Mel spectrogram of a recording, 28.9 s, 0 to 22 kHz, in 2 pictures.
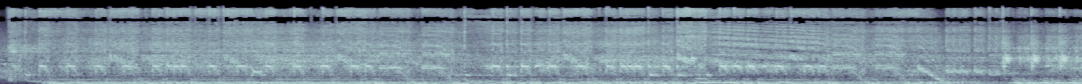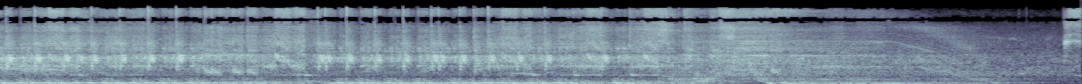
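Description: Hard-hitting electronic dance music, a hardstyle track, played loud over a large PA in a packed hall, with a heavy, driving kick-drum beat. The bass drops out briefly about 13 seconds in and thins again near 25 seconds before the beat resumes.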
